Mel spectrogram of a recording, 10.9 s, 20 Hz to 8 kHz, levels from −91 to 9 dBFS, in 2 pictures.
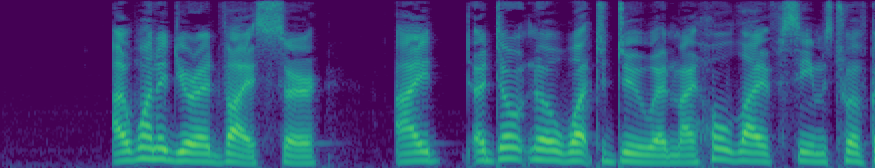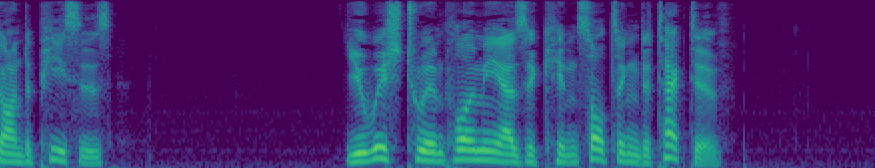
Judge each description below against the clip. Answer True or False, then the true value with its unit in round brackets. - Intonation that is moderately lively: True (3.9 semitones)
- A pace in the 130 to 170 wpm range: True (165 wpm)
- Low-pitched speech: False (150 Hz)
